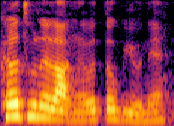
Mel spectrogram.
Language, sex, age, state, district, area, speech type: Manipuri, other, 45-60, Manipur, Imphal West, urban, spontaneous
